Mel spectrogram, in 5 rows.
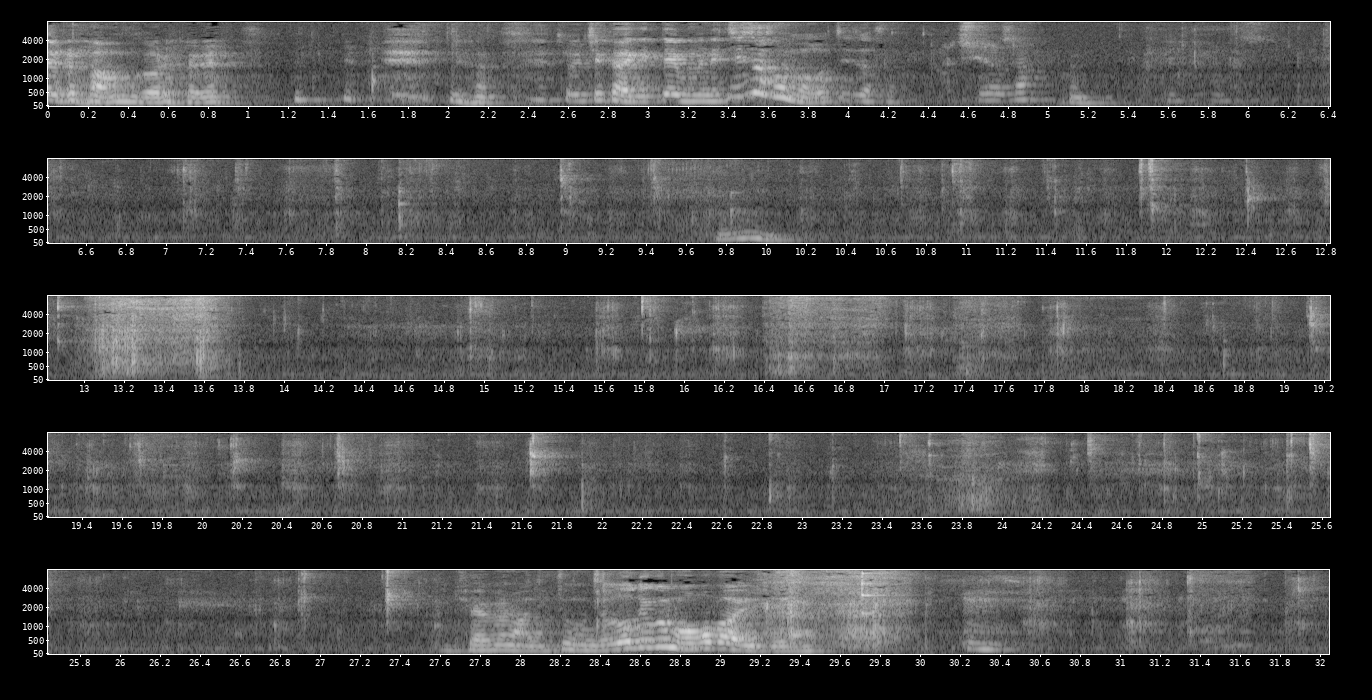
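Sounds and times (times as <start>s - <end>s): chewing and crunching food: 3.6s - 32.0s.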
